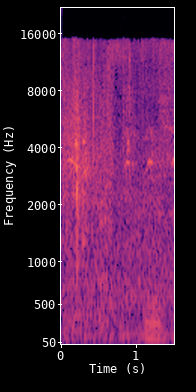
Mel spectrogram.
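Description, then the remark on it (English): A tieke (saddleback) on an island calls with a few faint, high chirping notes spread across the moment, over a low background hum, with a brief low voice-like murmur near the end. “There's the tiaki now. Yeah, you can hear it.”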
